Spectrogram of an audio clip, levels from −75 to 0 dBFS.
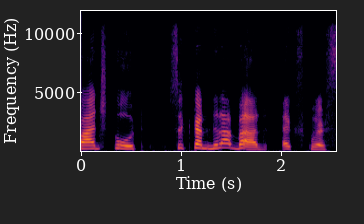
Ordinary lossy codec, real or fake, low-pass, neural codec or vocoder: none; fake; 10.8 kHz; codec, 16 kHz in and 24 kHz out, 0.4 kbps, LongCat-Audio-Codec, four codebook decoder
